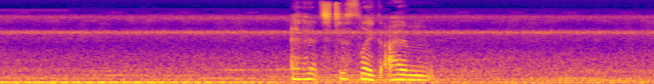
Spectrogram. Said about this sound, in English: The crickets are singing.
